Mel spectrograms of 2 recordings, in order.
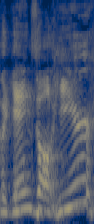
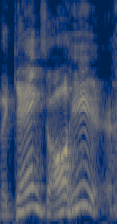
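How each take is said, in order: First: It is said in a scared, worried tone. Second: It is said in an upbeat, hyped tone.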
